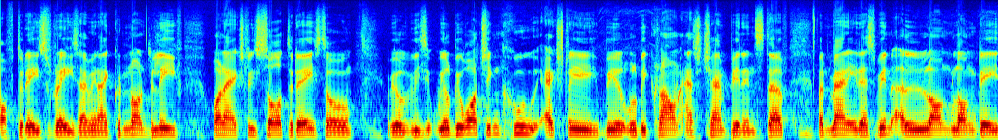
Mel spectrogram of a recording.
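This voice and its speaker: A man's voice: medium pitch, clear, resonant tone. A man co-commentating a motor race in a casual, hyped way with hesitant restarts. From Malaysia.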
